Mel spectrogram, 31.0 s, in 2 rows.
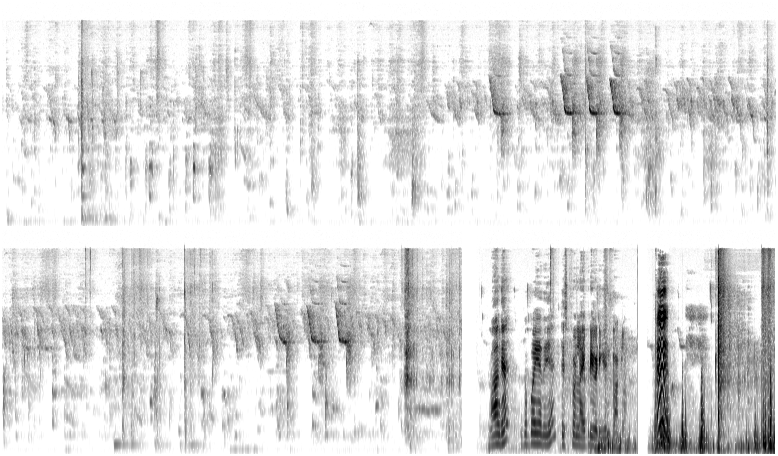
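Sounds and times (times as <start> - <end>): birds calling: 0.2 - 24.7.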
